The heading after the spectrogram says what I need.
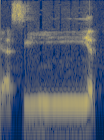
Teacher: را ساکن سے پہلے اگر یا ساکن آ جائے تو پھر را باریک ہی پڑی جائے گی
